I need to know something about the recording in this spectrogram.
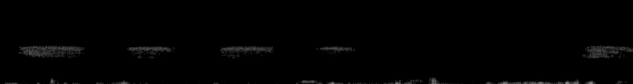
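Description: A bird giving harsh calls: four in a row at about one a second, then another near the end. Faint low knocks and rumbles sound beneath them.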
